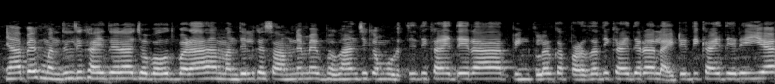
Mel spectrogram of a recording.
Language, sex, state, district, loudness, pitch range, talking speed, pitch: Hindi, female, Haryana, Charkhi Dadri, -14 LUFS, 250-270 Hz, 285 wpm, 260 Hz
